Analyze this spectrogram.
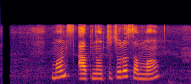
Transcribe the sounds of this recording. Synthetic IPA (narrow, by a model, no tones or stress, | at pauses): mʌnsapʰnot͡sut͡suɾosʌmːʌ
